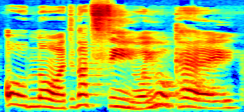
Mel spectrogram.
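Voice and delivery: high-pitched, hammed-up Russian accent; bad Russian accent. Voicing Olga after she crashes into William, bad Russian accent. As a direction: put on a terrible Russian accent. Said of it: "That's a terrible accent".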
